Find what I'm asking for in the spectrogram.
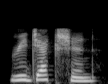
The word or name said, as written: rejection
